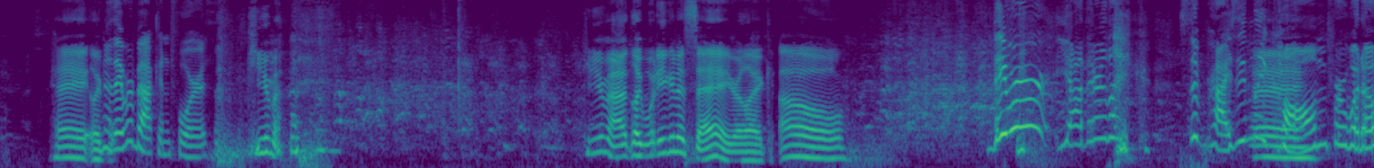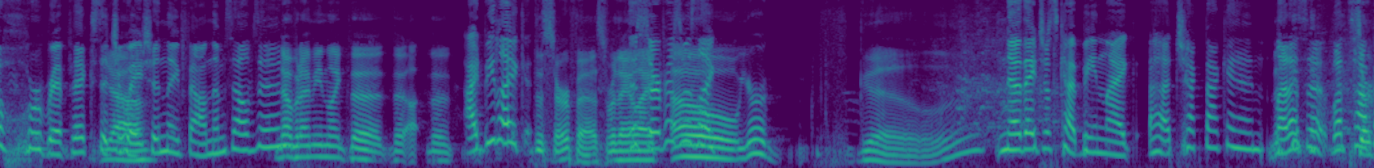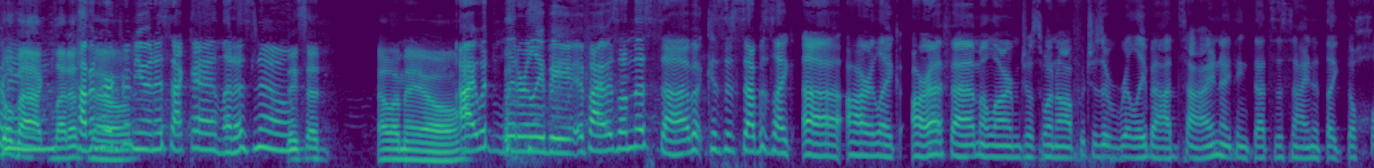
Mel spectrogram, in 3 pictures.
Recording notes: LIVE at Dynasty Typewriter Round II.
